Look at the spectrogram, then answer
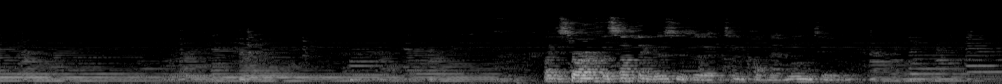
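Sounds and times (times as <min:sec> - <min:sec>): acoustic guitar strings plucked: 0:00.0 - 0:06.2, 0:08.6 - 0:10.0.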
